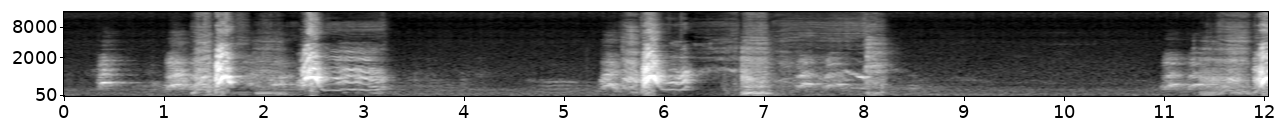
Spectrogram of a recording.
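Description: A miniature schnauzer barks in short, sharp bursts, with a few growly yaps between quiet gaps.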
